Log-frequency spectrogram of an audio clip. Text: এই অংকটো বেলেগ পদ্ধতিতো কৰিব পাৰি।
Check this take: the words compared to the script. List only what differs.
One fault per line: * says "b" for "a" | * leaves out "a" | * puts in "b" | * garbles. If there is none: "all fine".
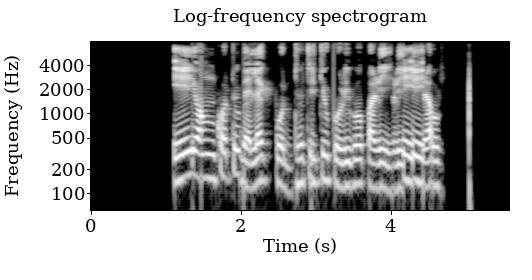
* garbles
